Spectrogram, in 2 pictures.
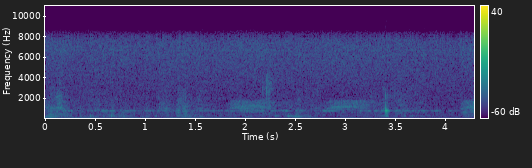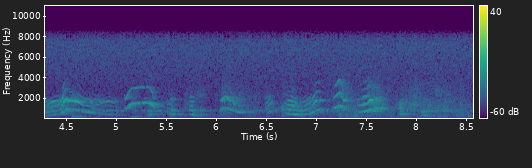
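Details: Five-week-old fox terrier puppies from one litter make a run of high, wavering whines and squeaky whimpers that overlap in the second half, over a steady low indoor hum.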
